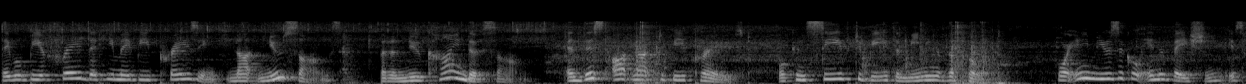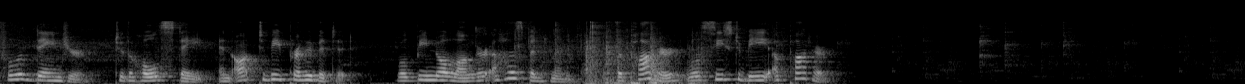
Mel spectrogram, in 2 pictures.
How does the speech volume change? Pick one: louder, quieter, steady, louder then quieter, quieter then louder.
steady.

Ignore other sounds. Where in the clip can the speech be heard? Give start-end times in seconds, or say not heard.
0.0-9.9, 10.6-20.8.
